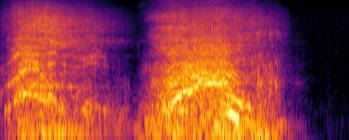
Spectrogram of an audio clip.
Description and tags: A monster voice sound to be used in horror games. Useful for all kind of medium sized monsters and other evil creatures.
epic, fantasy, fear, frightening, frightful, game, gamedev, gamedeveloping, games, gaming, horror, indiedev, indiegamedev, monster, rpg, scary, sfx, terrifying, video-game, videogames, voice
